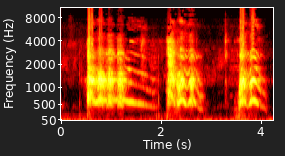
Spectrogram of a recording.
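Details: Liberty, a talkative female Pomsky puppy who howls about everything, addressing her sister Pima Kitty. One long wavering howl of about a second and a half falls in pitch, followed by two shorter, bending yodel-like cries.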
